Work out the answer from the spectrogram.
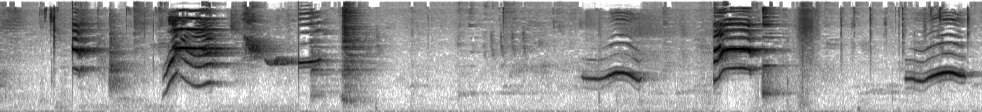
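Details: Pet parrot chatting in human-like words such as "Mummy" and "Papa". An opening cluster of sharp, sweeping syllables is followed by a pause, then three separate, clear, gently wavering phrases spaced about a second and a half apart.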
